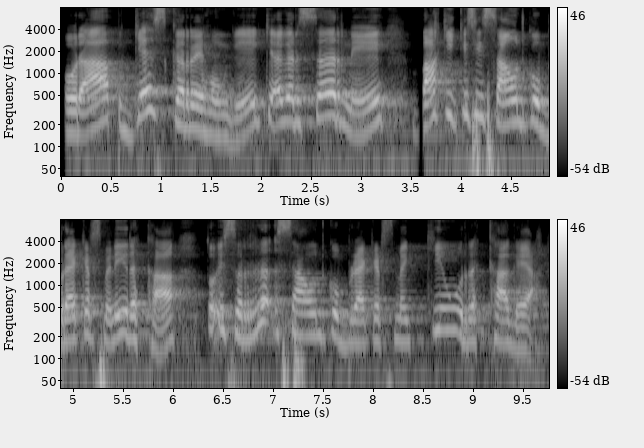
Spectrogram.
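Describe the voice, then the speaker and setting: Brief male teacher, high lively voice, reverberant room, drills words slowly. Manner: switches between English and Hindi, repeats words slowly for drilling. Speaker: English teacher. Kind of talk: classroom pronunciation lesson.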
